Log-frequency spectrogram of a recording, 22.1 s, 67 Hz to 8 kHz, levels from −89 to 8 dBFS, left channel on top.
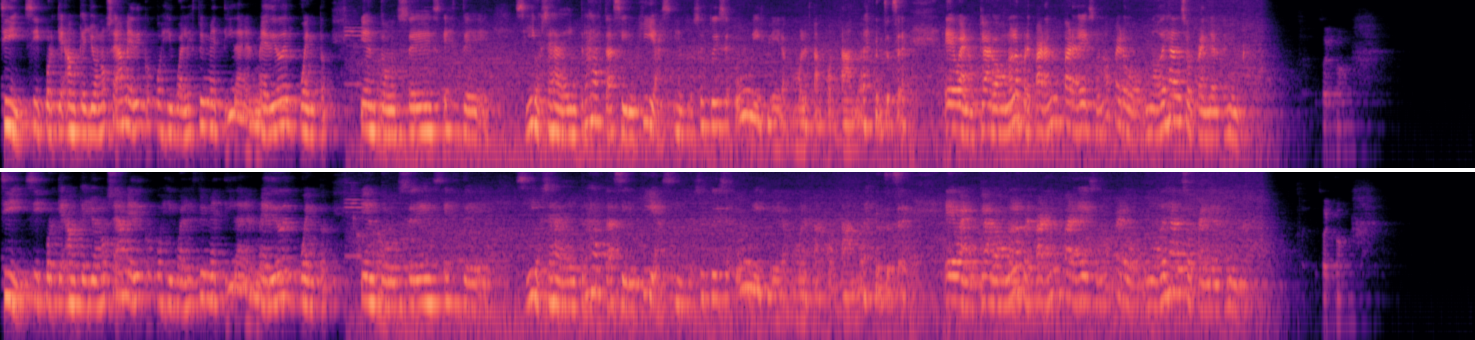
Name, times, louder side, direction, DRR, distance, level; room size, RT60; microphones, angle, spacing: voice 1, 0.0-18.7, left 3 dB, 50° left, 7 dB, 0.4 m, -21 dB
sound 1, 5.1-18.9, left 1 dB, 25° left, 1.0 m, -34 dB
voice 2, 5.2-5.9 19.8-20.7, right 3 dB, 40° right, 2 dB, 0.5 m, -38 dB
7.1 x 3.3 x 5.3 m, 1.2 s
head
